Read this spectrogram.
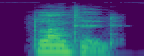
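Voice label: "blunted", English, Australian accent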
